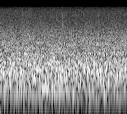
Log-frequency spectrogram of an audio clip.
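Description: Steady broadband hiss of rain falling outdoors, continuous and even throughout, with no voices or other distinct sounds rising above the wash.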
